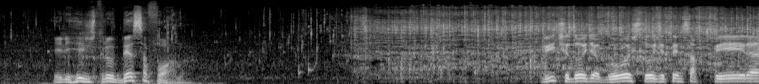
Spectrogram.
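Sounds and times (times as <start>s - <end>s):
water flowing from a solar-powered pump outlet: 0.0s - 7.5s
speech: 0.5s - 2.0s, 5.4s - 7.5s.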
